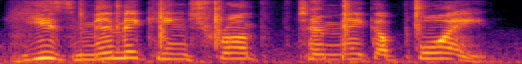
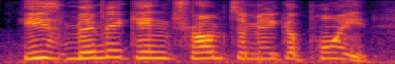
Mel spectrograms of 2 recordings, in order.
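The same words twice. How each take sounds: First: Said in the usual way. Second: "He's mimicking Trump" said higher and insistent; emphatic repeat. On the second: Real, not acted. Streamer insisting to chat, higher and emphatic. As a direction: drive the point home. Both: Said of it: "repeated for emphasis".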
